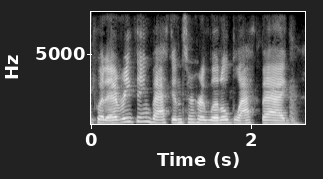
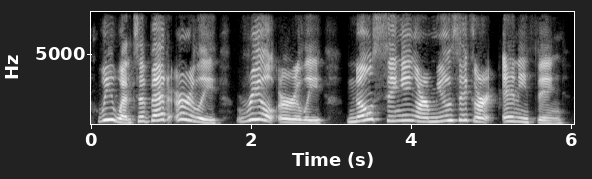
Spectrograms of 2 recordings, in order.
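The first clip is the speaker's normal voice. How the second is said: put-on young boy voice; 6 semitones higher than usual. Narrator voices little Willie.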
